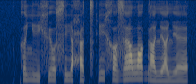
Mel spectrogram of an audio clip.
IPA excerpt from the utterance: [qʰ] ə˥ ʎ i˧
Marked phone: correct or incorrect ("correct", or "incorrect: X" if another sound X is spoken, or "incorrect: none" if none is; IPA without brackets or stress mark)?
incorrect: k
